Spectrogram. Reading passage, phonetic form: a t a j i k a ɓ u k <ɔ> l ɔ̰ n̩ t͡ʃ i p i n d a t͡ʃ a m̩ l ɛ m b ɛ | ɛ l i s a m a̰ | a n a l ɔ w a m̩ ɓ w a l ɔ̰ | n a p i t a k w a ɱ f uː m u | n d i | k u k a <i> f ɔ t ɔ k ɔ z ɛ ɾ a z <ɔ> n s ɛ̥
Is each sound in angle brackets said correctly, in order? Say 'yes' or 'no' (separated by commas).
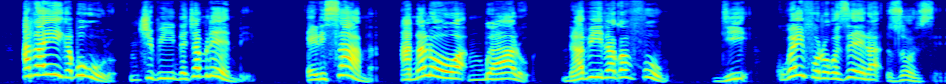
no, yes, no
